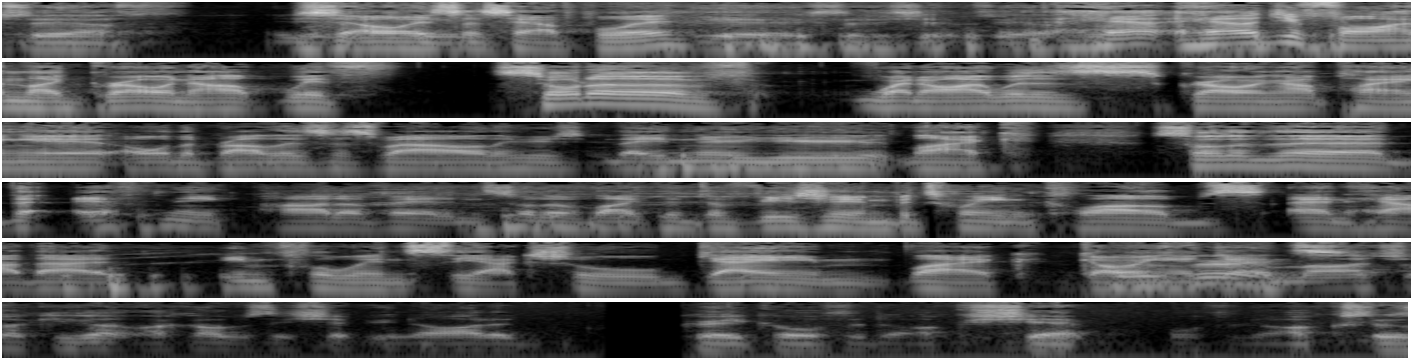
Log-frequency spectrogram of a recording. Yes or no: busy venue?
yes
